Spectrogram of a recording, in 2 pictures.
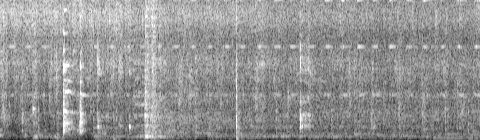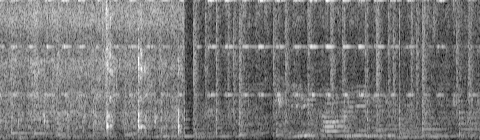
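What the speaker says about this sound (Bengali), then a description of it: "আমি আগে বেসনটা ফেটে নিচ্ছি" Gram flour batter is beaten with water in a bowl, a steady rapid clicking of the whisk against the dish running throughout, with faint background kitchen sounds.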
